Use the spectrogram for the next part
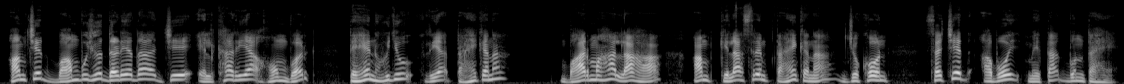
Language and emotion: Santali, surprised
